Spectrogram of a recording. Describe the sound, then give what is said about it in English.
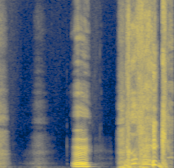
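A breathy yawn stretching nearly a second, preceded by a short voiced hum; no words are spoken, just the drawn-out exhale of someone yawning. “You can't yawn in a podcast.”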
